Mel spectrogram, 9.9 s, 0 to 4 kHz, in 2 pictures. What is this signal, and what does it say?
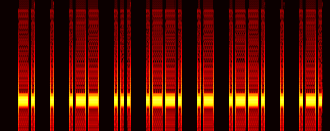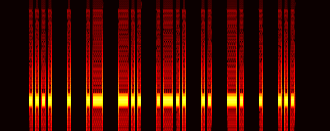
Morse code, heard as a keyed tone, about 25 wpm, spaced as for 20 wpm, 550 Hz. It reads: NEWSPAPER HEADLINES
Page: News Headlines in Morse Code at 20 WPM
